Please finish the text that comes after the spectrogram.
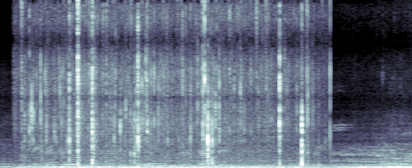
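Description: Crab cakes sizzle steadily in hot oil nearby, a continuous crackle with sharp spits and pops scattered through; the frying stops abruptly near the end.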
